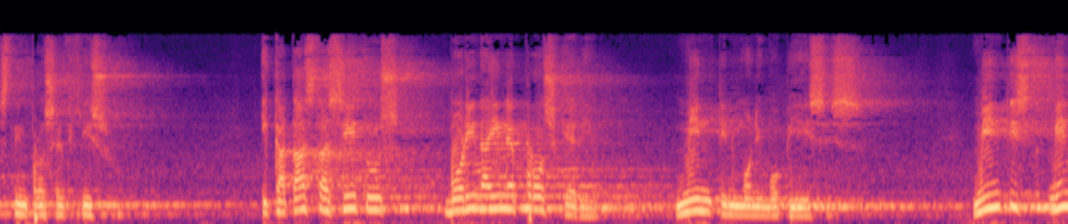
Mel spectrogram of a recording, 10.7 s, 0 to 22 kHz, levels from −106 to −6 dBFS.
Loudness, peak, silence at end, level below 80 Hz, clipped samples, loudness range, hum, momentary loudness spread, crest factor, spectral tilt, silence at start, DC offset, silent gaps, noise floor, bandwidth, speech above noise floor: -21 LUFS; -10 dBFS; 0 s; -48 dBFS; under 0.1%; 3 LU; none; 17 LU; 12 dB; -5 dB/octave; 0 s; under 0.1%; none; -41 dBFS; 13 kHz; 22 dB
